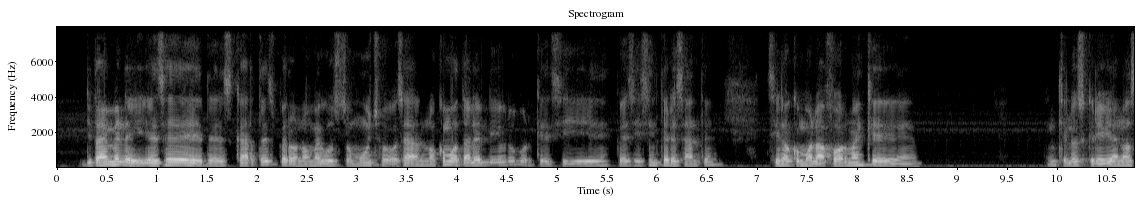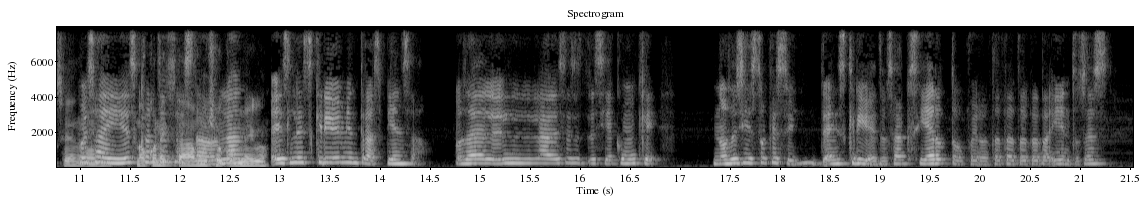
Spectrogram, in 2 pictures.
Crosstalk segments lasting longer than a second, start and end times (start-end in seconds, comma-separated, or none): 11.0-12.7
